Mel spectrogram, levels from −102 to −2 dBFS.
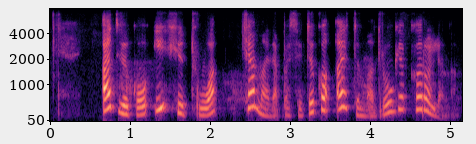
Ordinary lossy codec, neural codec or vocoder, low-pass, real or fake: Opus, 16 kbps; none; 7.2 kHz; real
